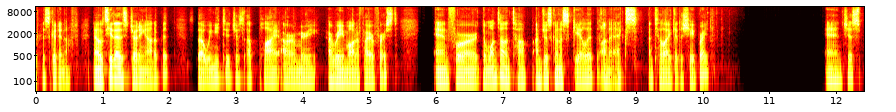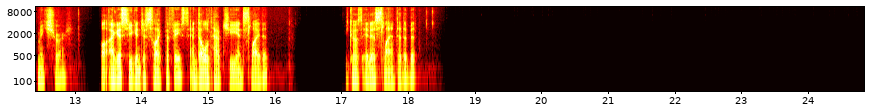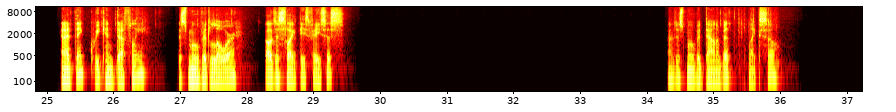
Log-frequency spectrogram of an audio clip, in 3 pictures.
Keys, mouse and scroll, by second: 0.3 click, 2.6 click, 3.5 click, 3.9 ctrl+a, 5.0 Tab, 5.7 middle click, 6.2 3, 6.5 click, 7.5 l, 8.9 w, 9.3 s, 11.9 s, 12.1 middle click, 12.9 3, 13.5 click, 14.2 middle click, 14.8 g, 16.6 middle click, 18.7 g, 20.0 g, 20.3 middle click, 21.3 middle click, 22.0 click, 22.3 g, 23.2 middle click, 23.7 middle click, 24.8 Tab, 25.0 3, 25.3 click, 26.0 middle click, 26.6 shift+click, 27.3-28.4 shift+drag, 29.0 shift+click, 30.0 shift+click, 30.8 shift+click, 32.0-33.8 shift+drag, 33.8 g, 35.4 a, 35.7 g.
